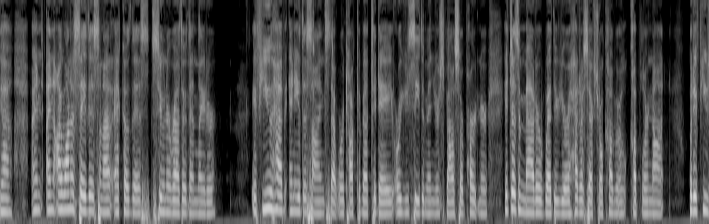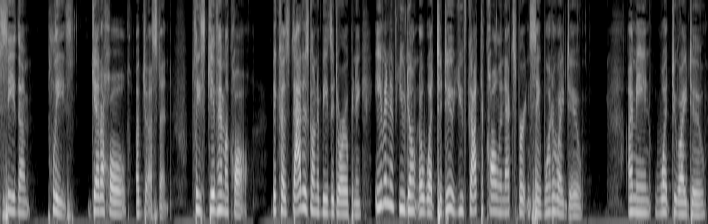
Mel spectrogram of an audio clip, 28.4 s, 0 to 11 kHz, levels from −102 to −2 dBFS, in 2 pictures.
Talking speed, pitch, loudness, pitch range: 205 wpm, 190 Hz, -32 LUFS, 180-210 Hz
